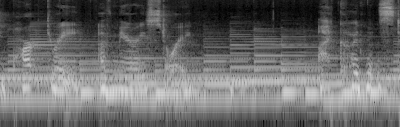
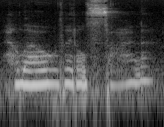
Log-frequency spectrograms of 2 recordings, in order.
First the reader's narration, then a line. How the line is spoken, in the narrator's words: gulped softly, willing myself to stop crying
